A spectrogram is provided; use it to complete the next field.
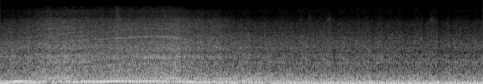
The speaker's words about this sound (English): Oh, that's diesel. Yep. You can hear the turbo. Yeah, you hear the intake, yeah. Smooth, though.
